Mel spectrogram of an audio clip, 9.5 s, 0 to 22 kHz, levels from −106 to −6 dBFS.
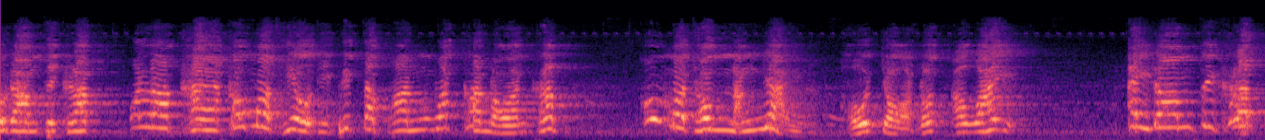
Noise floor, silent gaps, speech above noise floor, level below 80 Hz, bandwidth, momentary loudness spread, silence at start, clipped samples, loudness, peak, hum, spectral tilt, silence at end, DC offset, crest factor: -63 dBFS; none; 33 dB; -78 dBFS; 11 kHz; 8 LU; 0 s; under 0.1%; -30 LUFS; -12 dBFS; none; -4.5 dB/octave; 0 s; under 0.1%; 18 dB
